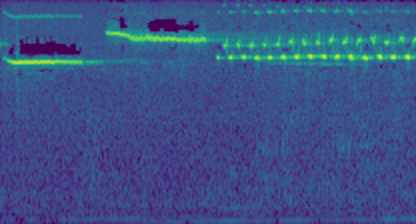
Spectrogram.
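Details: Canary song: a long pure whistle held steady, then a higher sustained whistle, breaking into a rapid, pulsing trill of high notes repeated several times a second.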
